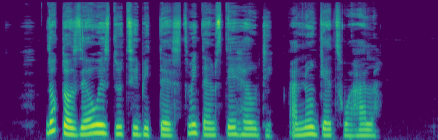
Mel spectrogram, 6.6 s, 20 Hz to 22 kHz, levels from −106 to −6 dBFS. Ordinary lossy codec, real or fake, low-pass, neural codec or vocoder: none; real; none; none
